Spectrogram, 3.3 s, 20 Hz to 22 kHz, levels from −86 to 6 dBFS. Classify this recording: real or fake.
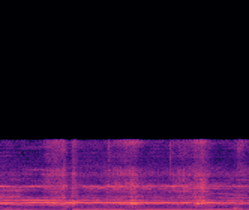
fake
